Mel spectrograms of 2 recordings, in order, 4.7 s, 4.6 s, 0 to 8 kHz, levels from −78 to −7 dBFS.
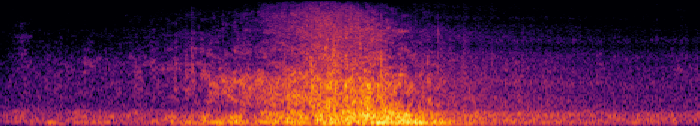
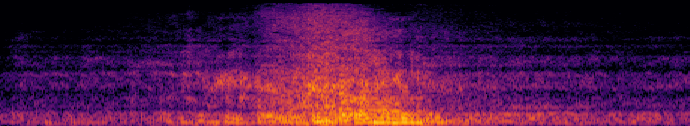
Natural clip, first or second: first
